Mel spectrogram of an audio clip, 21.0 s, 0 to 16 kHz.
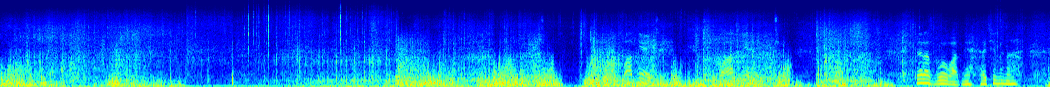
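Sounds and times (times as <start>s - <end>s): wind buffeting microphone: 0.0s - 3.8s, 4.9s - 21.0s
bike tyre rumble on dirt: 0.0s - 21.0s
sharp clicks: 4.5s - 7.3s.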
